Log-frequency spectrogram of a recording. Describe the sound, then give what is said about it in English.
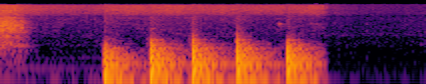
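Five firm knocks on a door, evenly spaced in a quick, steady rhythm, each a short hollow thud that stands alone against silence. “Someone knocked on the door.”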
